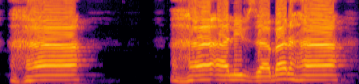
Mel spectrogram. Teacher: یہ گول ہا ہے چشمے والی، صرف منہ سے ہوا نکالنے کی طرح اس کو پڑھتے ہیں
